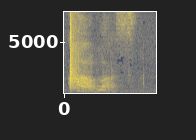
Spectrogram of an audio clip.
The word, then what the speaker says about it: hablas: How many syllables? Two. It ends in a vowel and a S? It ends in an S, so what's the second to the last vowel or syllable? Ab. So when I say the word, I say hablas.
